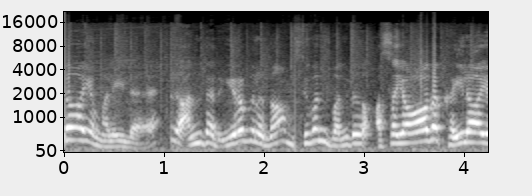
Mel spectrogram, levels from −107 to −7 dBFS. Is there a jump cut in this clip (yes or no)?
yes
